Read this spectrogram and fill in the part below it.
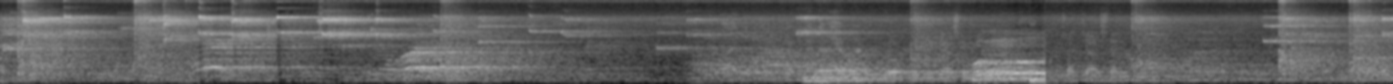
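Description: Sports shoes squeak sharply on the court floor.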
